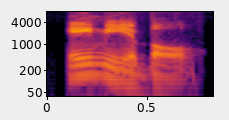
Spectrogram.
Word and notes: amiable: American English

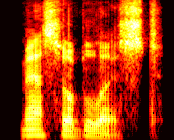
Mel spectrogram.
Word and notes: mesoblast: American English

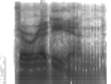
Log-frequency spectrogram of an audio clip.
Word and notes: viridian: American English

